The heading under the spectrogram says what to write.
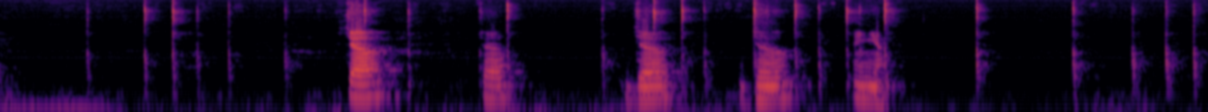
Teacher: च वर्ग का जो उच्चारण है वो तालु से होता है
